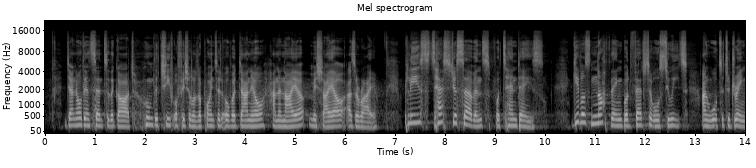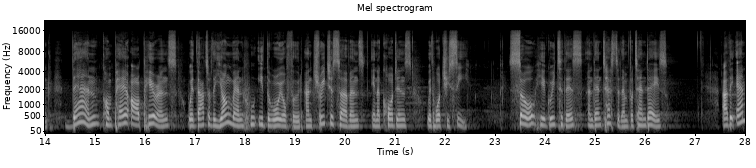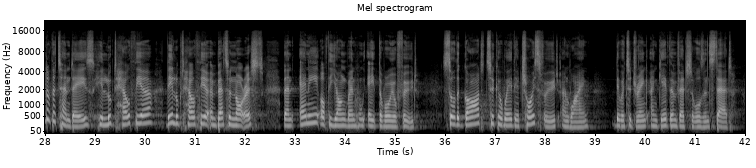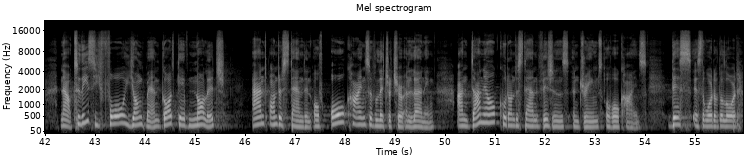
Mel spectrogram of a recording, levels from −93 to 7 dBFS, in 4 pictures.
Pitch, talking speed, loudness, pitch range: 190 Hz, 165 wpm, -33 LUFS, 175-220 Hz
